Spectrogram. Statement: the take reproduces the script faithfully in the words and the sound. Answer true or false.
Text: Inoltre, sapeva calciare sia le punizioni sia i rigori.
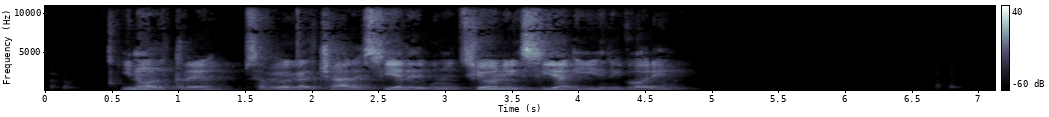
true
